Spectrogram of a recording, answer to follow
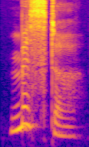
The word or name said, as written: Mr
